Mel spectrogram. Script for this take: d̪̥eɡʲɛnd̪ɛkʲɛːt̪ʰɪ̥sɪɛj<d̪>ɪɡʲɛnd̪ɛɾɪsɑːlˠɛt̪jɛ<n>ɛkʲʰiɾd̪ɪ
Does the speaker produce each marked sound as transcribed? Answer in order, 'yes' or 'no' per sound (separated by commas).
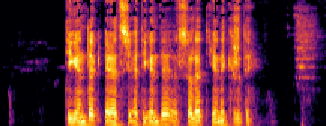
no, yes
